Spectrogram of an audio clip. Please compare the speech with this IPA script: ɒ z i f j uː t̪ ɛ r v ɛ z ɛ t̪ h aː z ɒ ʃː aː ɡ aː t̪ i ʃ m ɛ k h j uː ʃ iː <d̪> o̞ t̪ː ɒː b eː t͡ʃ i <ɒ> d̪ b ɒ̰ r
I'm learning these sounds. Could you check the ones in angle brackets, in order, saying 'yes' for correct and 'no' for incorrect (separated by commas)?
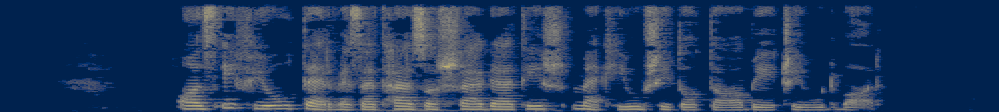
no, no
